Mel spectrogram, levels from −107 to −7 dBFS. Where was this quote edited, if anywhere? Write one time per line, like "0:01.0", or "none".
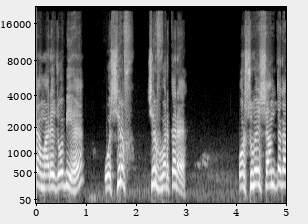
none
